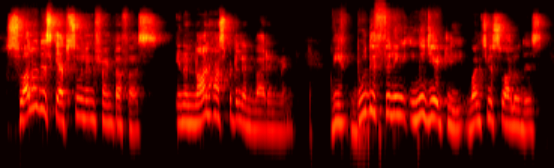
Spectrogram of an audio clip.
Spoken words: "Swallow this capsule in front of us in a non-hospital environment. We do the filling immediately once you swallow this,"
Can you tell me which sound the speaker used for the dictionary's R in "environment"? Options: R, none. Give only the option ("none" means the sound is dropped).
R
